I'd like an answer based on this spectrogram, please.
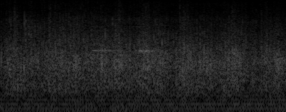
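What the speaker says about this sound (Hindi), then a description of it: "एक बार जोरदार तालियां बजाइए" Thunderous audience applause at a Forever Living distributor success day event in Hyderabad, a dense steady wash of clapping heard faintly from a distance.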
